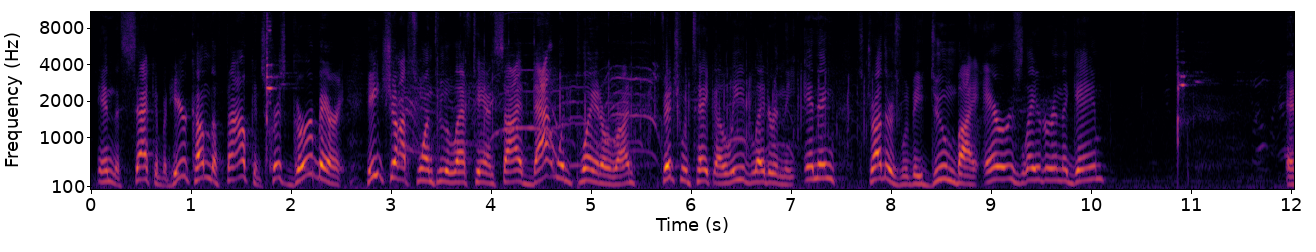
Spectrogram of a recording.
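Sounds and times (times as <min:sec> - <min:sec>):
metal bat pinging a ball: 0:01.7 - 0:02.0, 0:10.8 - 0:11.1.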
